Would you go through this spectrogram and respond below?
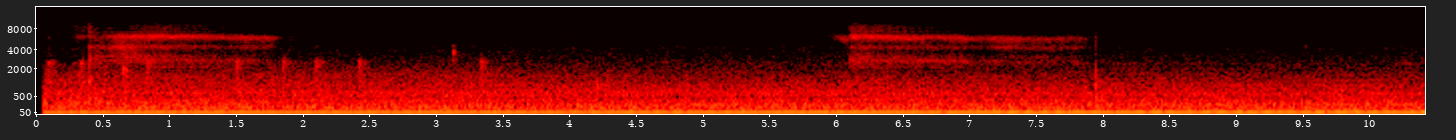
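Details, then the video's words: Blaize, a Labany puppy, asleep in a chair and snoring: two breathy, hissing snore sounds about six seconds apart, each lasting over a second, in a quiet room. "Snoring Labany Puppy Gets Surprised"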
